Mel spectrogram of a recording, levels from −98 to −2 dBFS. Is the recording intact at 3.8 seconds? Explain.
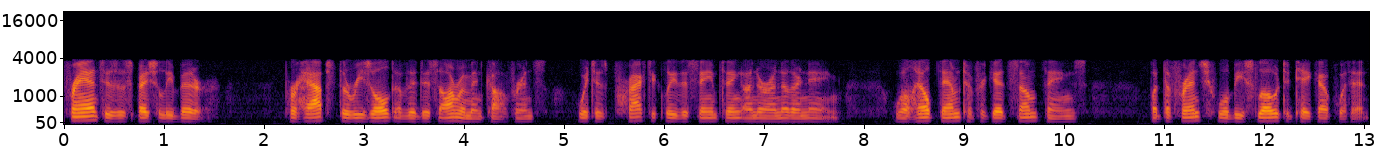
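Yes, the speech at 3.8 seconds is intact, carried as normal G.711 telephone coding with its narrow phone-line band.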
